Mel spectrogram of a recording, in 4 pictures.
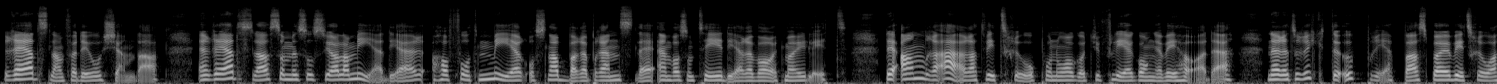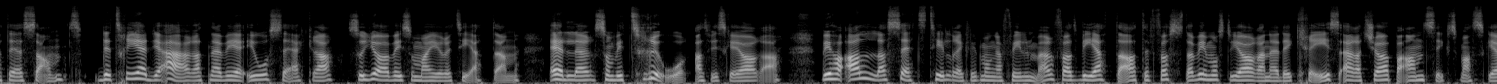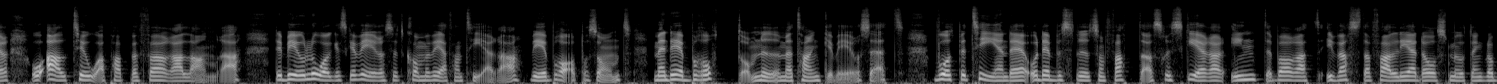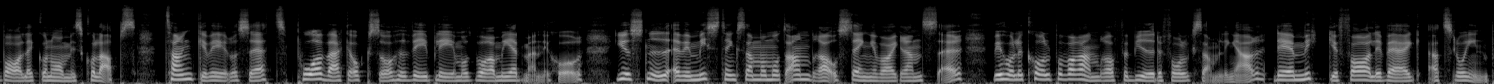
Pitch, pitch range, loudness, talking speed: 195 Hz, 180-220 Hz, -25 LUFS, 175 wpm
